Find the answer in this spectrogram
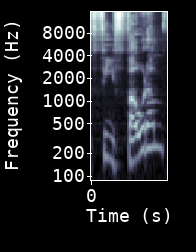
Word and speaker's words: FFOM: Chris Evans, no, not that Chris Evans says, "Today is the first Friday of the month, or FFOM, pronounced Fifm."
